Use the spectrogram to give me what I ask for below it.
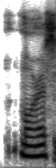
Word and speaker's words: Morris: Yep, Morris.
